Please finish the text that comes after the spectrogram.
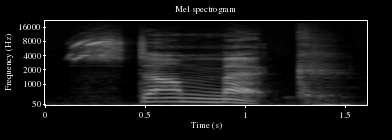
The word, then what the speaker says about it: stomach: Stomach with an M. And the CH we pronounce like a K.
